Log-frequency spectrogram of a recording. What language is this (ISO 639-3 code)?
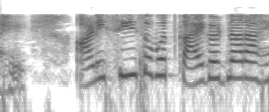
mar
